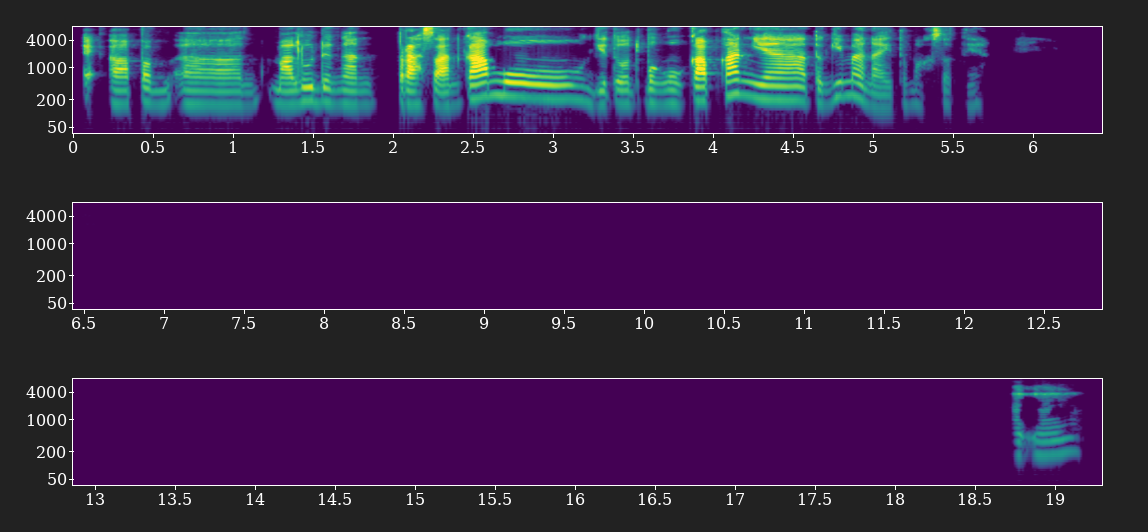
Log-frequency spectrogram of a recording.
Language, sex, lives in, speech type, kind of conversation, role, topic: Indonesian, female, Netherlands, conversation, advice, advisor, Bagaimana cara meminta dukungan emosional tanpa merasa canggung?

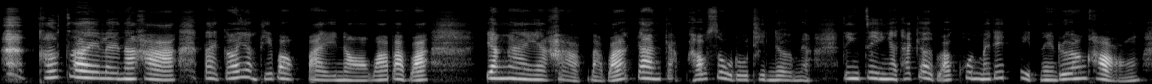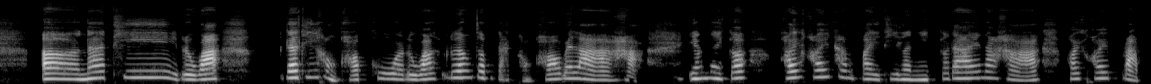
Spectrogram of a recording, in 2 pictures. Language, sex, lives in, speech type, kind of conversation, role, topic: Thai, female, Thailand, conversation, advice, advisor, หลังกลับจากการหยุดยาว คุณปรับกิจวัตรประจำวันอย่างไรบ้าง?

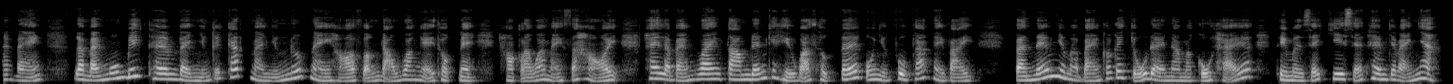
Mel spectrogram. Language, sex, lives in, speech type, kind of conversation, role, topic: Vietnamese, female, Vietnam, read, expert-assistant, expert, Có cách nào mới giúp người dân hào hứng hơn với bầu cử so với các nước khác không?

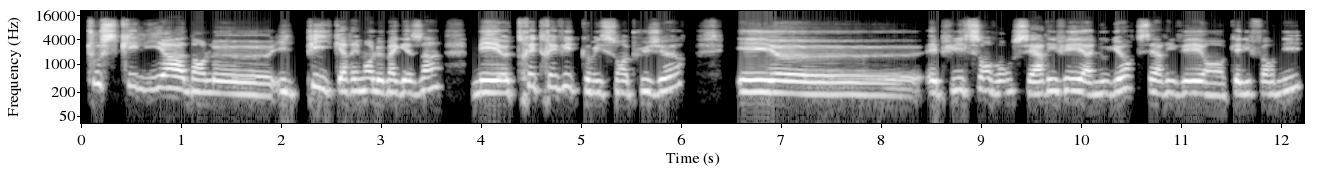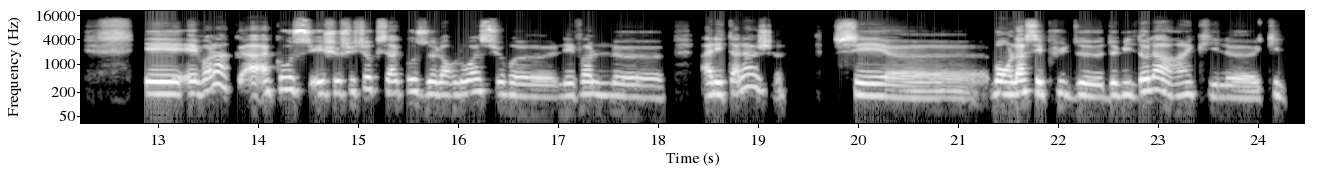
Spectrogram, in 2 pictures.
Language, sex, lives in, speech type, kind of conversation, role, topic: French, female, United States, conversation, unstructured, none, Pourquoi est-il important d’avoir des lois dans un pays ?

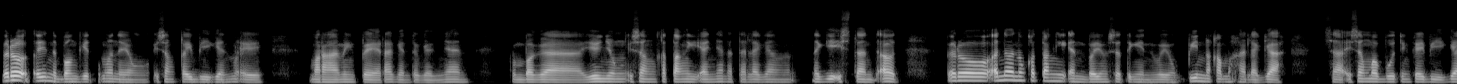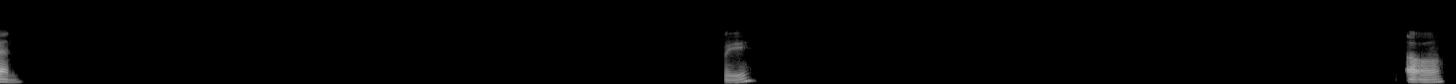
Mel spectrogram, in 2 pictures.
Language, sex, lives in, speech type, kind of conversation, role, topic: Filipino, male, Philippines, conversation, unstructured, none, Paano mo inilalarawan ang isang mabuting kaibigan?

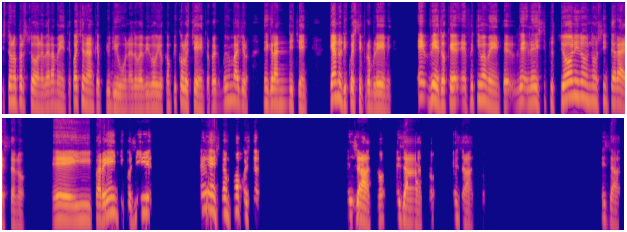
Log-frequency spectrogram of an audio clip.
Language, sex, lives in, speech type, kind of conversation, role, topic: Italian, male, Italy, conversation, advice, user, Quali difficoltà incontri nel dire no e nello stabilire confini personali?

